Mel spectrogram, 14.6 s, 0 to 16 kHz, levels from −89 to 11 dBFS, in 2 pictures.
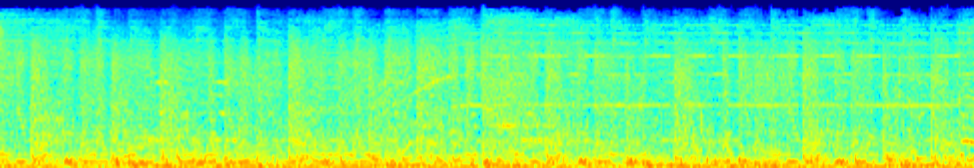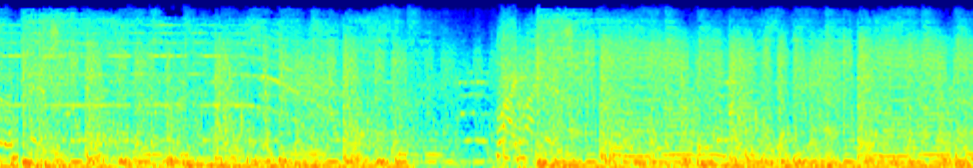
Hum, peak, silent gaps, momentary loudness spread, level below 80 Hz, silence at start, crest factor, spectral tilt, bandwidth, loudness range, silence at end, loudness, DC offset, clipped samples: none; -2 dBFS; none; 2 LU; -20 dBFS; 0 s; 14 dB; -4.5 dB/octave; 13.5 kHz; 1 LU; 0 s; -16 LUFS; under 0.1%; under 0.1%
